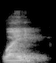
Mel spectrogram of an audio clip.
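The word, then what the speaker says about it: 囗: Tiếp theo tôi viết bộ vi nó về bao bọc đọc là quấy sổ này ngang gập móc ngang đọc đọc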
